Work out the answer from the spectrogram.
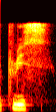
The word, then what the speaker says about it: plus: Marc, c'est vrai, mais maintenant j'en veux plus dans cette phrase plus signifie encore davantage et il est à la fin de la phrase. On prononce donc le S. C'est vrai, mais maintenant j'en veux plus.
